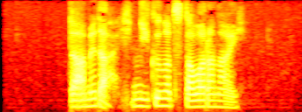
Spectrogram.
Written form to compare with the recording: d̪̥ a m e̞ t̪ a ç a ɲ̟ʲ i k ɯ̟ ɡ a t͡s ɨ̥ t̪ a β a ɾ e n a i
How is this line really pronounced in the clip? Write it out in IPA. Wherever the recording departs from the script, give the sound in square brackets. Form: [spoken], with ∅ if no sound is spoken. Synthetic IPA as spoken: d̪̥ a m e̞ [d̪] a ç [i] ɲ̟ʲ i k ɯ̟ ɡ a t͡s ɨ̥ t̪ a β a ɾ [a] n a i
